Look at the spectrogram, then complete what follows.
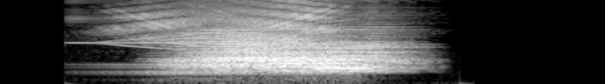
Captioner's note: teleporter noise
